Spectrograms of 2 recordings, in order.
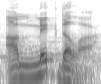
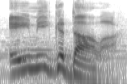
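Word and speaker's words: Amygdala: we find ourselves on a migdala or as some casters apparently call it Amy gadala welcome to Amy gadala apparently this is the only map in the current mapo that we could possibly be mispronouncing okay the other maps are too easy so Amy gadala is everybody knows Starcraft casters are terrible at pronouncing map names yeah Amy first name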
